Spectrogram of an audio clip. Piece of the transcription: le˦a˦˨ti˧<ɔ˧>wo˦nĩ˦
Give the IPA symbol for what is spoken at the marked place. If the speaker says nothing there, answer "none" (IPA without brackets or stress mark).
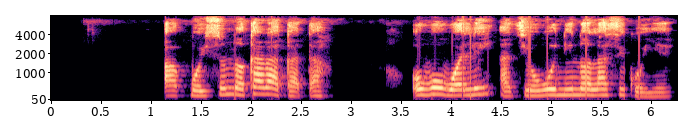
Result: o˧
